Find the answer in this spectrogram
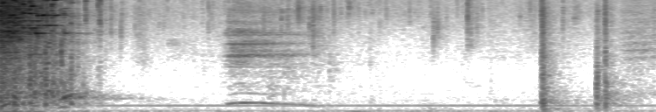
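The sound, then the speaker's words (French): A glass bottle shatters with a loud, bright crash at the start. After a quiet stretch, a few sharp clinks of glass follow. “Voilà, vous arrivez et une bouteille se casse.”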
